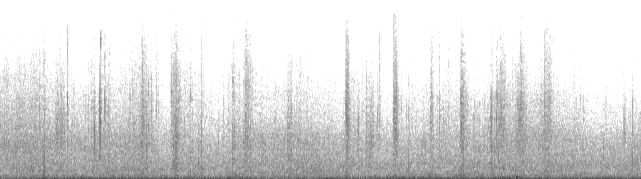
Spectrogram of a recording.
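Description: Footsteps crunch on pebbles.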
